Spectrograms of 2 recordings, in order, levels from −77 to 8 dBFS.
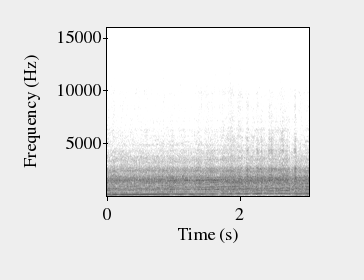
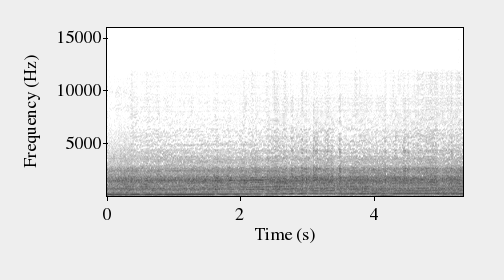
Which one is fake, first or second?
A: first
